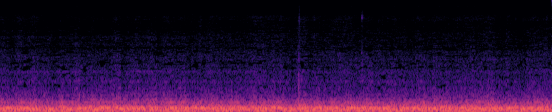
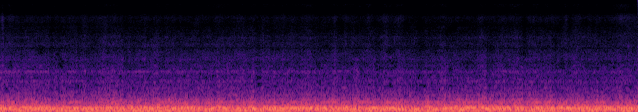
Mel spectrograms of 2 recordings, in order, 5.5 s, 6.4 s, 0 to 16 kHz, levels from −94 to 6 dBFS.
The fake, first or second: second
